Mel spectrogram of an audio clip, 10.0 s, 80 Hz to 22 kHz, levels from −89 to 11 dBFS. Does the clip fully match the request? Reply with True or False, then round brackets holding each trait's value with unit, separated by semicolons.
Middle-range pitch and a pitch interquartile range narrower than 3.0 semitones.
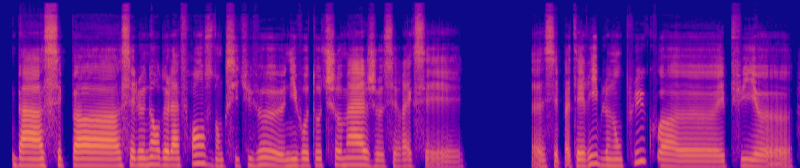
True (150 Hz; 2.6 semitones)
